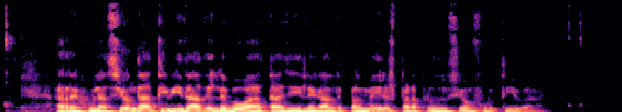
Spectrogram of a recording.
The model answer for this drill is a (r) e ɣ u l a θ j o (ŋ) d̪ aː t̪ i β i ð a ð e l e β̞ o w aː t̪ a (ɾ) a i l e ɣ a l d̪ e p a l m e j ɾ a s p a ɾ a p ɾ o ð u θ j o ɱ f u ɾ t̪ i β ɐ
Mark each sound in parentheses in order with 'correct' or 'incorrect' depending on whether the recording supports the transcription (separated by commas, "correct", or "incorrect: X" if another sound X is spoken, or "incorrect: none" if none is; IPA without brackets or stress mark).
correct, incorrect: n, incorrect: ʎ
